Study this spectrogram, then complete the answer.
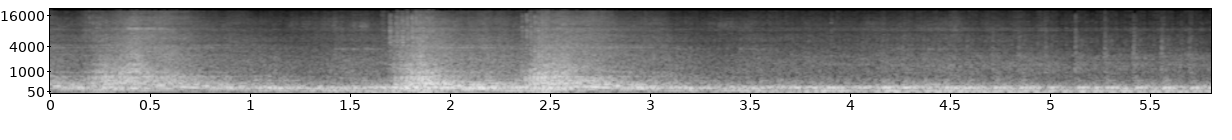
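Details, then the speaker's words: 2020 Orion RXB 150 single-cylinder pit bike, after chasing spark plug threads (10x1) and turning on the kill switch and fuel: revs a couple of times then settles into a steady, even idle with firm pulses; runs much better. "Fuel's on. Oh, kill switch. Runs way better. That's awesome."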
